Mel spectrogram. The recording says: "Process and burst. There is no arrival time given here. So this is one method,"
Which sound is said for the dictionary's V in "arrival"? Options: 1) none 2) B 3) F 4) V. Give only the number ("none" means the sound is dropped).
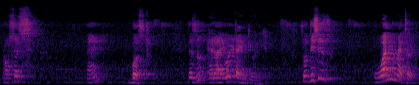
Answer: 2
